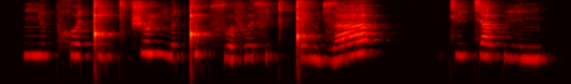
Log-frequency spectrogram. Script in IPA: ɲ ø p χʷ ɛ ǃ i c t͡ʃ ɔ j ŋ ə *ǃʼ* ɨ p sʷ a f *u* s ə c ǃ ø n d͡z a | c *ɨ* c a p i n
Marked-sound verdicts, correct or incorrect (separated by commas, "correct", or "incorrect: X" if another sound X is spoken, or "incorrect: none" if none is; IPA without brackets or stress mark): incorrect: ǃ, incorrect: ø, correct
